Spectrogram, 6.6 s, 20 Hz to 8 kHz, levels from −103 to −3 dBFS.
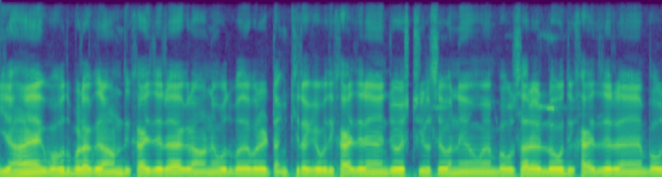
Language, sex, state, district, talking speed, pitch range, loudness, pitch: Hindi, male, Bihar, West Champaran, 315 wpm, 105-110 Hz, -16 LUFS, 110 Hz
